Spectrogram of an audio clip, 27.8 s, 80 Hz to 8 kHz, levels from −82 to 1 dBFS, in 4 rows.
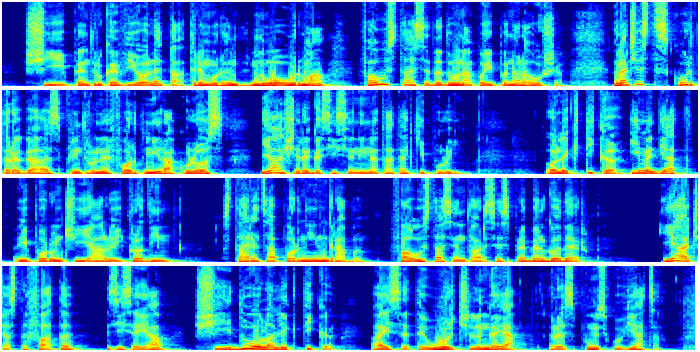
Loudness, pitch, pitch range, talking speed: -13 LUFS, 130 Hz, 115-150 Hz, 135 wpm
